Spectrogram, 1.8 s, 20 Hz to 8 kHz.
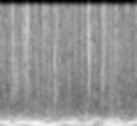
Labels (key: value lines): label: biophony, midshipman
recorder: SoundTrap 500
